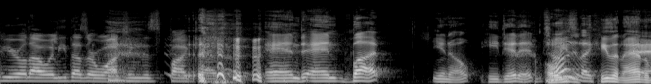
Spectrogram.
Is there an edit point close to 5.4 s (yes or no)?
yes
